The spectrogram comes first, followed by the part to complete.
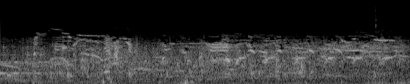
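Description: A flock of gulls calling, many short overlapping cries.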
